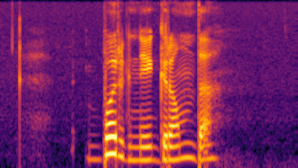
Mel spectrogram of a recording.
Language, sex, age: Norwegian, female, 30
